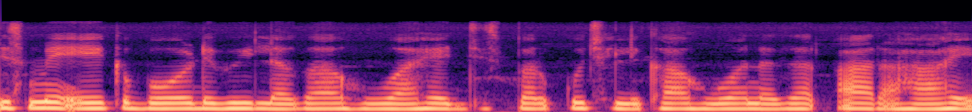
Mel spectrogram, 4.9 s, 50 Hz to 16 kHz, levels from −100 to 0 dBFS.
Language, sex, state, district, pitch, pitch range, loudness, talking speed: Hindi, female, Maharashtra, Washim, 170 Hz, 165-175 Hz, -15 LUFS, 195 wpm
